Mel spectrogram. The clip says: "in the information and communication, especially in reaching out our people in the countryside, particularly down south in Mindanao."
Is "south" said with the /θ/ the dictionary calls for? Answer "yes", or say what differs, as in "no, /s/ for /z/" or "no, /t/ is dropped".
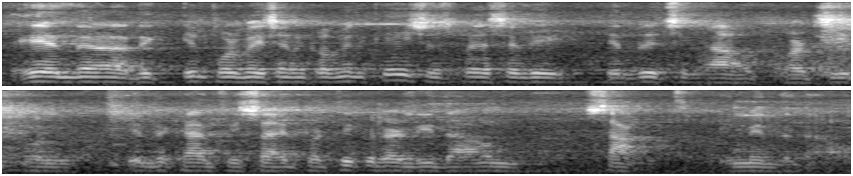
no, /t/ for /θ/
